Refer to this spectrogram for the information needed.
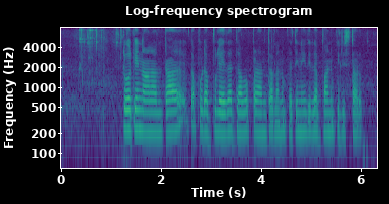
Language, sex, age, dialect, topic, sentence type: Telugu, female, 18-24, Central/Coastal, banking, statement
